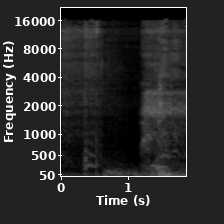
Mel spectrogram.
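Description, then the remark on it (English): A breathy inhale drawn through the nose with the mouth open, starting soft and swelling into a louder, rushing intake near the end; no talking. “Because you breathe in with, like, your mouth's open, but you're breathing in through the nose.”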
